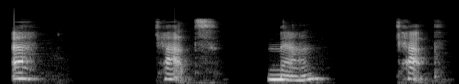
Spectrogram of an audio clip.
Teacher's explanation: agar a harfi yopiq bo'gʻunda boʻlsa, ah degan to'sni beradi.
